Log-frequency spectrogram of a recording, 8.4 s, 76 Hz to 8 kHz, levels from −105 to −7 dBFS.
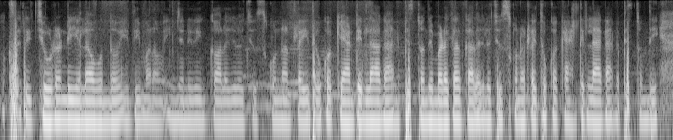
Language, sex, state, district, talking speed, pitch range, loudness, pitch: Telugu, male, Andhra Pradesh, Guntur, 155 wpm, 140-145 Hz, -26 LUFS, 140 Hz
